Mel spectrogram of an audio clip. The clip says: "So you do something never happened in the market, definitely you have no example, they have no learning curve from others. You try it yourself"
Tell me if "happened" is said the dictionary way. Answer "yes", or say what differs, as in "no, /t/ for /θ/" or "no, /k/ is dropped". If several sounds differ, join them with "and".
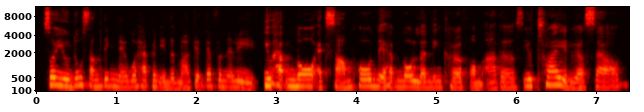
no, /d/ is dropped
